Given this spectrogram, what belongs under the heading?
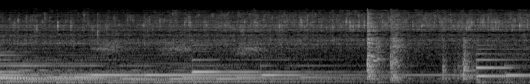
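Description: Potato pieces frying in a pan give off a steady sizzle throughout, with a few sharper stirring scrapes and clatters near the end.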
